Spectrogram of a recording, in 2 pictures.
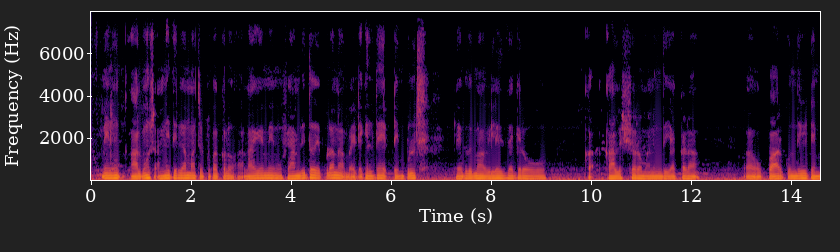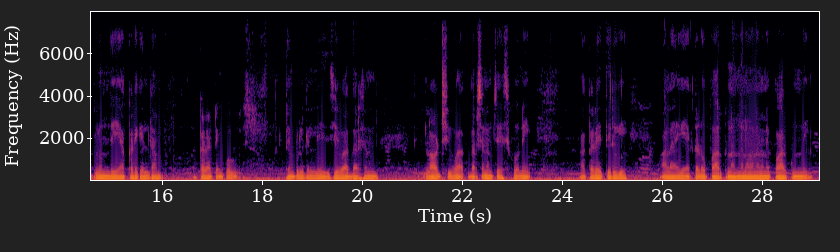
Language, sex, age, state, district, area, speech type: Telugu, male, 18-30, Telangana, Nirmal, rural, spontaneous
